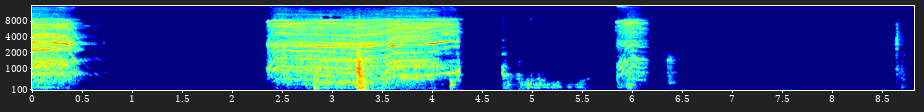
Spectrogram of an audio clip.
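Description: A power drill pre-drills through wood decking into metal, with a short whine, then a sustained two-second run that strains and shifts pitch. Brief bursts and taps follow, with silent gaps between them.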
